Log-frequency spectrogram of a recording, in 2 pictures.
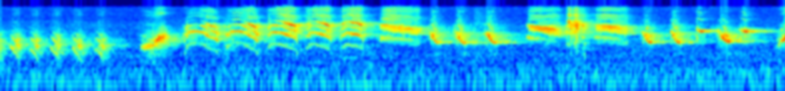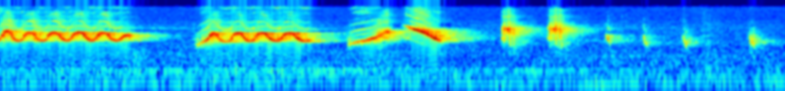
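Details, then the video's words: Chinese hwamei in varied song: rapid descending notes, repeated rising sweeps, then loud rolling trills wavering quickly in pitch, ending in sharp separate chips. "SUARA KICAU BURUNG HWAMEI WAMBI GACOR"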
